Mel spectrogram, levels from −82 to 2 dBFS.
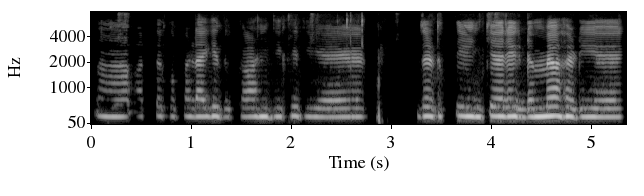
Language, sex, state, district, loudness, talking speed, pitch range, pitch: Rajasthani, female, Rajasthan, Nagaur, -25 LUFS, 145 wpm, 225-235 Hz, 230 Hz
